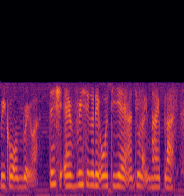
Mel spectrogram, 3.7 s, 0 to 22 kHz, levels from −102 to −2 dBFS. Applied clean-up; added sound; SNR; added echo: none; none; none; none.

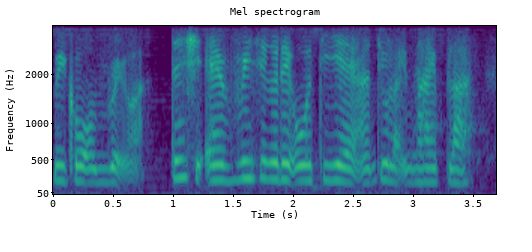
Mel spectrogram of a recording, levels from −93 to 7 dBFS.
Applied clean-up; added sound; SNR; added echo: neural separator model SepFormer DNS4.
